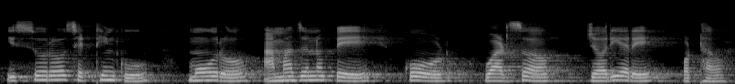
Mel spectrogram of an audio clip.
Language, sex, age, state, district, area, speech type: Odia, female, 30-45, Odisha, Khordha, rural, read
